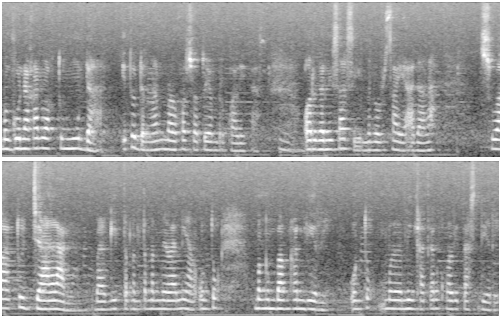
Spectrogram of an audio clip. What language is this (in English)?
Indonesian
